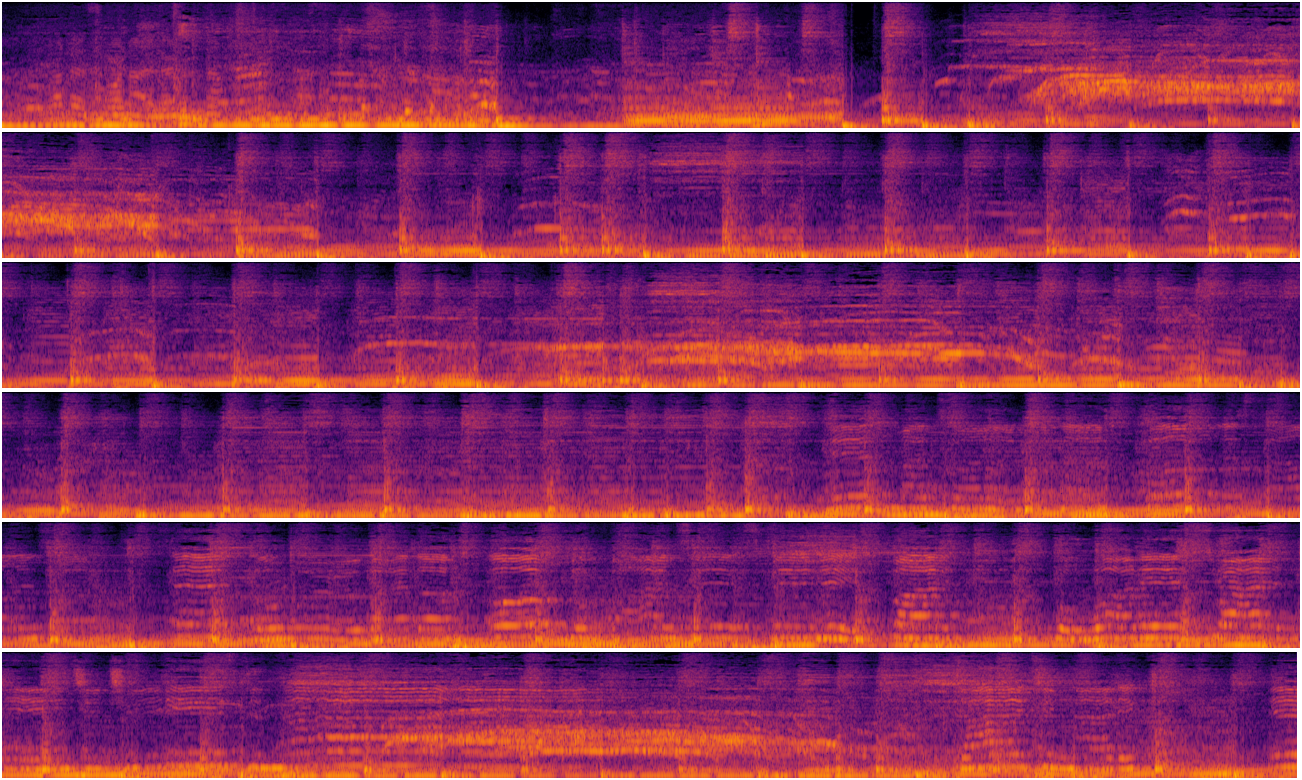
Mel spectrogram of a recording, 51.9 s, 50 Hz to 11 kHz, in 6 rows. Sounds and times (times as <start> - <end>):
Music: 0.0 - 51.9.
